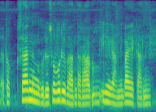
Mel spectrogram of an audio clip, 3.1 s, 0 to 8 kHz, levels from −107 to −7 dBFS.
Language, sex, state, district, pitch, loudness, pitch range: Chakma, female, Tripura, Unakoti, 170 Hz, -17 LUFS, 150-205 Hz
